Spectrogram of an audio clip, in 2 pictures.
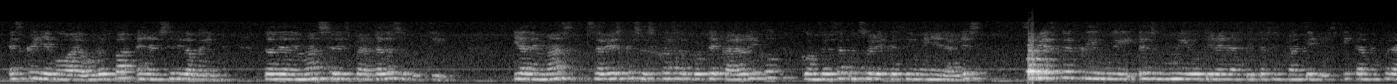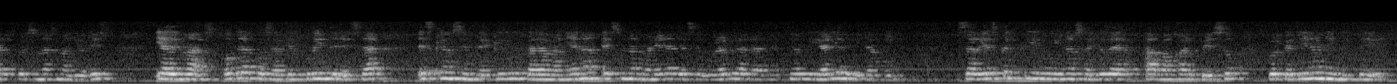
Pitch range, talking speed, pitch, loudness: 230-255 Hz, 180 wpm, 245 Hz, -19 LUFS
